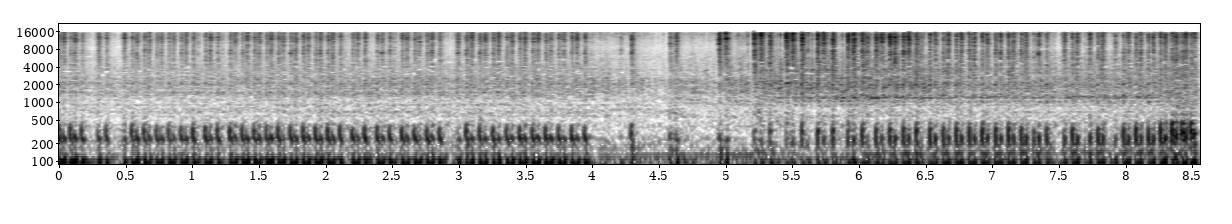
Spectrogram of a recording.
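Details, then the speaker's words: John Deere XUV 625i Gator with a mechanically operated throttle, no flash code set. Uneven, stumbling engine beat whose firing falters and breaks up midway; rough running from a faulty throttle body stepper motor. "well you guys heard how bad that thing was running before and not so much as a single flash or anything else"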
